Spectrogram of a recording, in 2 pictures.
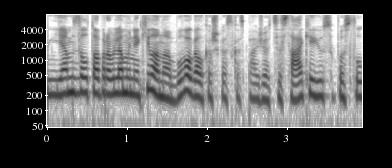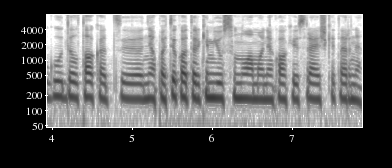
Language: Lithuanian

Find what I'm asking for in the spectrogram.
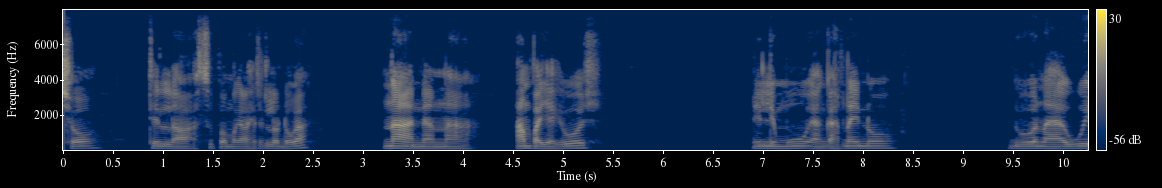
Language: Masai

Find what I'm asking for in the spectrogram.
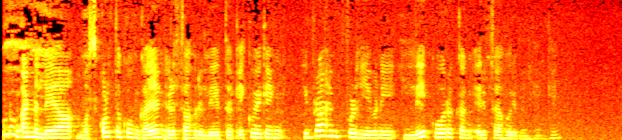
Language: Divehi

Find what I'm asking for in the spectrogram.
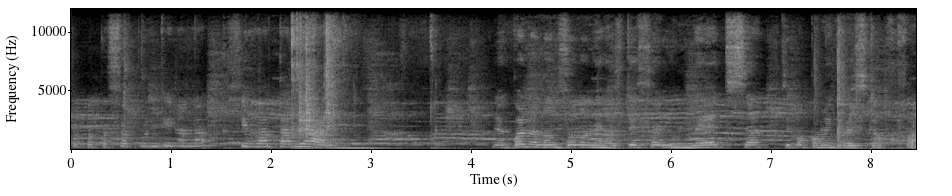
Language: Italian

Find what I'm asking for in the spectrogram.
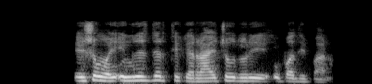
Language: Bangla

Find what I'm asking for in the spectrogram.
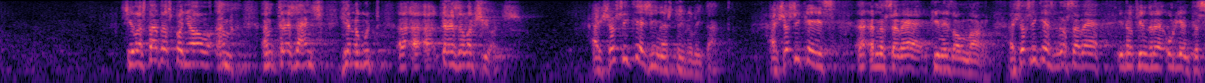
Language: Catalan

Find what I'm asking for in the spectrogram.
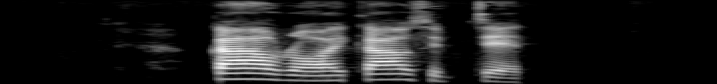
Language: Thai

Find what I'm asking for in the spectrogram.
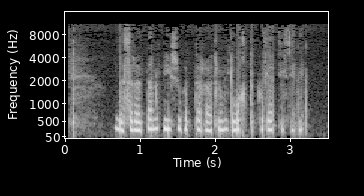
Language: Pashto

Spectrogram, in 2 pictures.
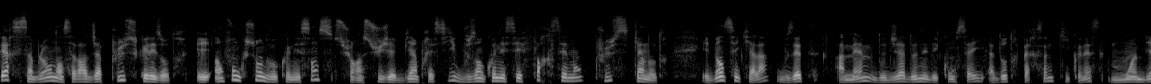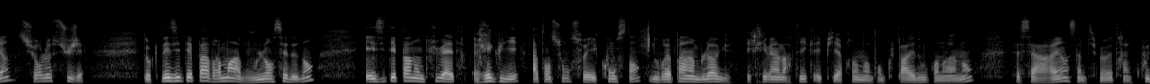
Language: French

